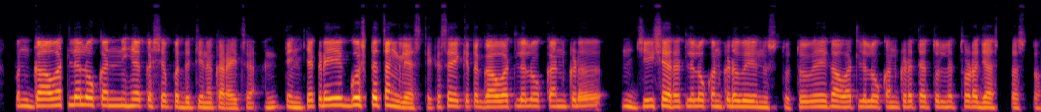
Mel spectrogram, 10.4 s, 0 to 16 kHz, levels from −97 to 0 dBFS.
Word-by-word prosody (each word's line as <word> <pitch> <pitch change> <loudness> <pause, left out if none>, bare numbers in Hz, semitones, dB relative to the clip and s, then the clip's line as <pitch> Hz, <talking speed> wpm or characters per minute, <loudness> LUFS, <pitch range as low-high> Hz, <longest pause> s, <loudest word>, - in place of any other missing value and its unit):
पण 210 -2 -2
गावातल्या 230 +3 +4
लोकांनी 225 -3 +2
हे 215 - +4
कशा 200 -2 -2
पद्धतीने 160 -1 -1
करायचं. 145 0 -3
आणि 160 +1 -3
त्यांच्याकडे 195 +6 +2
1 235 - +4
गोष्ट 240 0 +7
चांगली 225 -8 +4
असते. 150 -1 -4
कसं 175 +7 -4
आहे, 200 - +2
की 190 - -6
आता 190 - -1
गावातल्या 190 +2 +1
लोकांकडं, 195 - -3 0.4
जे 200 +5 -1
शहरातल्या 200 0 +1
लोकांकडे 195 -1 -1
वेळ 190 -1 +2
नसतो, 165 -1 -6
तो 175 - -1
वेळ 190 +1 0
गावातल्या 185 0 -1
लोकांकडे 180 0 -3
त्या 180 - 0
तुलनेत 180 -1 -4
थोडा 185 -1 0
जास्त 155 -1 -4
असतो. 145 0 -10
190 Hz, 190 wpm, -23 LUFS, 170-205 Hz, 0.4 s, गोष्ट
